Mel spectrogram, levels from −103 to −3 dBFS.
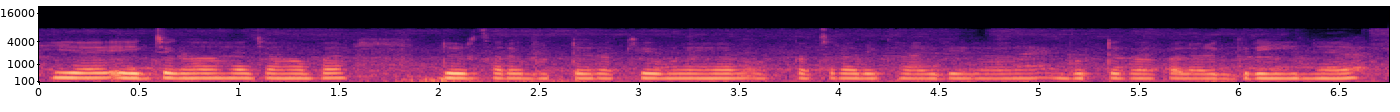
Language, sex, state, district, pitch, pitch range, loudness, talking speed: Hindi, female, Jharkhand, Jamtara, 210 Hz, 205-215 Hz, -28 LUFS, 195 wpm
